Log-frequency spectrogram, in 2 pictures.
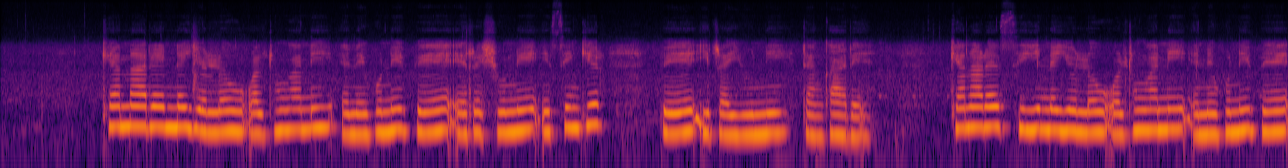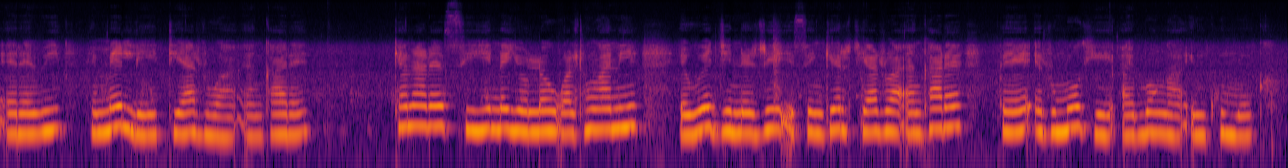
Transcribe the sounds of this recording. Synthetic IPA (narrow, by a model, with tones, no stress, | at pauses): ka˦na˦ɾe˦ne˦jo˨lo˦wwa˨ltu˦ŋa˦ni˦e˨ne˨pu˦ni˦pee˨ɾe˨ʃu˨ni˦isi˦ŋɡi˦ɾpei˨ta˨ju˨ni˦te˨ŋka˦ɾe˨ | ka˦na˦ɾe˦sine˦jo˨lo˦wwa˨ltu˦ŋa˦ni˦e˨ne˨ku˦ni˦pee˨ɾe˨wi˦ | eme˦lːitia˦du˨ae˨ŋkaɾe | ke˦naɾe˦sine˦jolo˦wwa˨ltu˦ŋa˦nie˨we˦d͡ʒi˨ne˨ɾi˦ḭ˨siŋki˦ɾtia˦ɾu˦aʔe˨ŋka˦ɾe˦ | pee˨ɾumo˦kia˨jbo˦ŋa˨ḭ˨ŋkʰumuk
